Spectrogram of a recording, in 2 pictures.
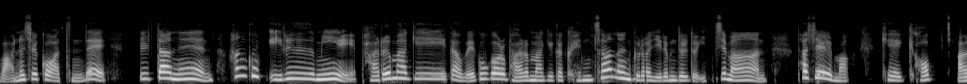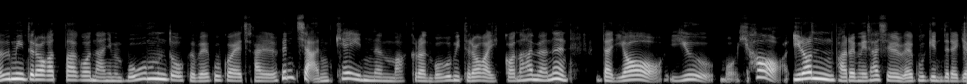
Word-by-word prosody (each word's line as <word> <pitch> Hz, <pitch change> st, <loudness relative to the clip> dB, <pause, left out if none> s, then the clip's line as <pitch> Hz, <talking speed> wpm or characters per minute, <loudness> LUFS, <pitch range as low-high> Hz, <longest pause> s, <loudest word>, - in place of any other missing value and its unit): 많으실 215 Hz, -, -2 dB
것 225 Hz, -, 0 dB
같은데 165 Hz, +1 st, -2 dB, 0.3 s
일단은 255 Hz, -, +3 dB, 0.2 s
한국 385 Hz, 0 st, 0 dB
이름이 245 Hz, 0 st, +2 dB
발음하기가 255 Hz, 0 st, 0 dB
외국어로 250 Hz, +10 st, +1 dB
발음하기가 190 Hz, 0 st, -3 dB
괜찮은 255 Hz, -, +1 dB
그런 195 Hz, -3 st, -3 dB
이름들도 180 Hz, +2 st, -3 dB
있지만 195 Hz, -, -2 dB, 0.3 s
사실 300 Hz, -5 st, +2 dB
막 155 Hz, -2 st, -6 dB, 0.3 s
이렇게 190 Hz, -3 st, -4 dB
겹자음이 220 Hz, +3 st, +2 dB
들어갔다거나 205 Hz, -4 st, +1 dB
아니면 165 Hz, -1 st, -5 dB
모음도 235 Hz, +1 st, +3 dB
그 160 Hz, -, -4 dB
외국어에 170 Hz, +2 st, -2 dB
잘 160 Hz, -1 st, -3 dB
흔치 310 Hz, -2 st, -1 dB
않게 175 Hz, +12 st, -1 dB
있는 180 Hz, -6 st, -2 dB
막 150 Hz, -1 st, -9 dB
그런 165 Hz, -3 st, -3 dB
모음이 185 Hz, +6 st, -2 dB
들어가 175 Hz, -1 st, -1 dB
있거나 170 Hz, +5 st, -5 dB
하면은 220 Hz, +2 st, +3 dB, 0.3 s
일단 175 Hz, -4 st, -2 dB
여, 205 Hz, -1 st, +3 dB
유, 205 Hz, +5 st, -2 dB
뭐 -, -, -10 dB, 0.2 s
혀 330 Hz, -1 st, +3 dB
이런 255 Hz, -1 st, +7 dB
발음이 170 Hz, -2 st, -1 dB
사실 195 Hz, -4 st, -1 dB
외국인들에게 165 Hz, -1 st, -3 dB
195 Hz, 340 characters per minute, -18 LUFS, 175-250 Hz, 0.3 s, 이런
